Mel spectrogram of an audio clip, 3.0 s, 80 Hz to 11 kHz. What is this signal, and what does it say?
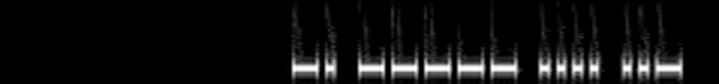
Morse code, heard as a keyed tone, about 34 wpm, 700 Hz. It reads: N0HU
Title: USA Call Signs - 4 Characters - Repeated 2x - 35wpm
